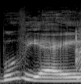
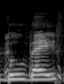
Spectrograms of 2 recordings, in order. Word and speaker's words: Beauvais: Yeah, so Garcelle Bouvier. – I did not know that's how you pronounce her name. I've called her Bouvet for so long.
